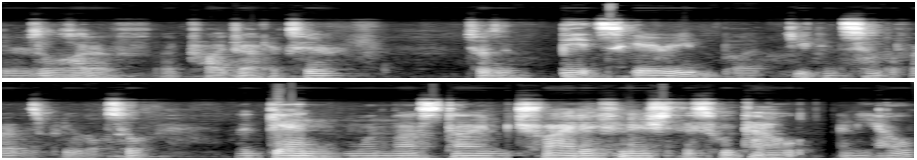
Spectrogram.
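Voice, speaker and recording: In a very deep, low voice that is somewhat breathy, a man speaks at a moderate pace with monotone, flat intonation. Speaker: math tutor. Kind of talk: tutorial. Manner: casual, hesitant with fillers.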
